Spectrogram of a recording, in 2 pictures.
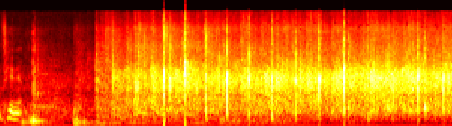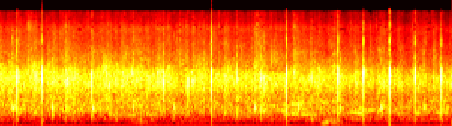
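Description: An audience applauds steadily in a large space.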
